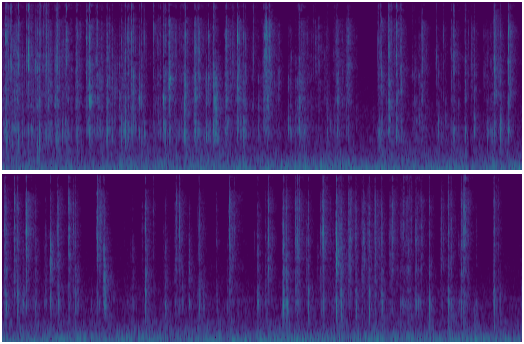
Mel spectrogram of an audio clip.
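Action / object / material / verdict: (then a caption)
tap / plastic game controller / plastic / none. Long acrylic nails tap and click rapidly on the buttons and shell of a black, hollow hand-held plastic game controller with pink thumbstick caps, held in both hands. The result is a quick, steady stream of short, bright clicks like keyboard typing, over a soft low background rumble.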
